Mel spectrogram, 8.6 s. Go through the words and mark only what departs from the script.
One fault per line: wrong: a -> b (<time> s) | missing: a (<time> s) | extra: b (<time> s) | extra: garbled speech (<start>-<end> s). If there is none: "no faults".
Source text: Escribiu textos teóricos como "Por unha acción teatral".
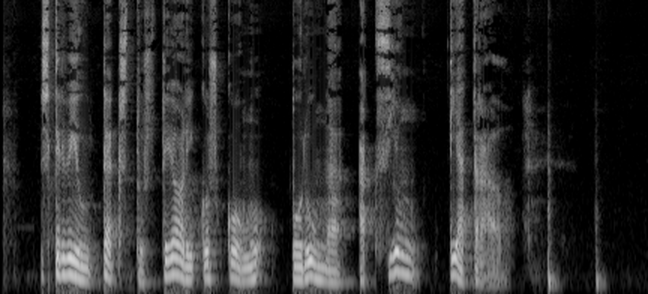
no faults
